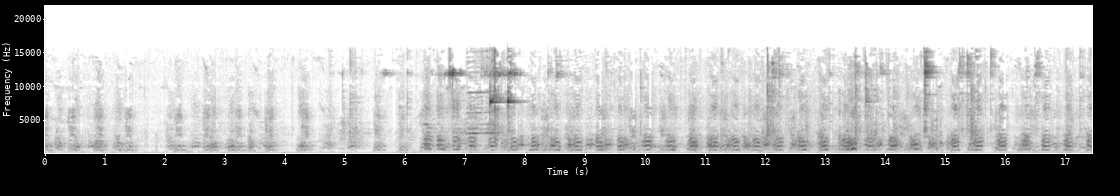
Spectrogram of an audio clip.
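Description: A kelpie yard dog barking rapidly and steadily at sheep, about three or four barks a second, getting louder about six seconds in. This is a working bark, given on command to push the sheep along in the yards.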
